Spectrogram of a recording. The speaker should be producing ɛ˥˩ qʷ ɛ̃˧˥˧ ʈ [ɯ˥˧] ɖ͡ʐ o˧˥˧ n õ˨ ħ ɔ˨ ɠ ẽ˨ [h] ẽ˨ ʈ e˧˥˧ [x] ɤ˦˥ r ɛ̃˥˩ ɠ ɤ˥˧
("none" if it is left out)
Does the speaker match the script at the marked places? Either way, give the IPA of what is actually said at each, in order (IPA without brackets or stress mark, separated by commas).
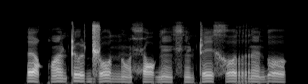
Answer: ɯ˥˧, x, x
